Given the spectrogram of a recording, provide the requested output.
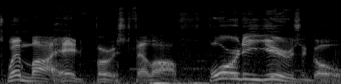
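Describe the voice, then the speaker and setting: Amid clear background noise, a man performs a raspy, put-on character voice at a fairly slow pace. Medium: video game.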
